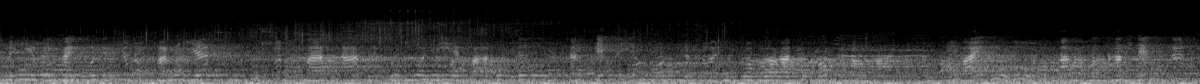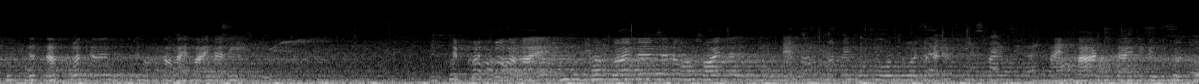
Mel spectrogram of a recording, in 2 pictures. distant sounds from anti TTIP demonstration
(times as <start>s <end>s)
0.3s 10.0s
